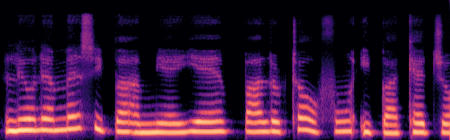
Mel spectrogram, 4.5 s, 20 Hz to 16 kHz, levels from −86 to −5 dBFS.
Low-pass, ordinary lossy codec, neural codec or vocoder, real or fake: 10.8 kHz; none; codec, 24 kHz, 0.5 kbps, DualCodec; fake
